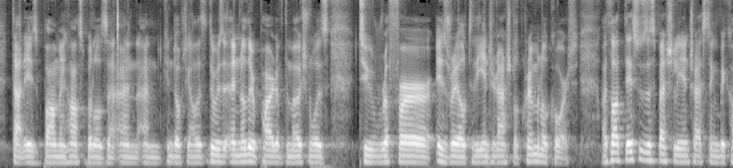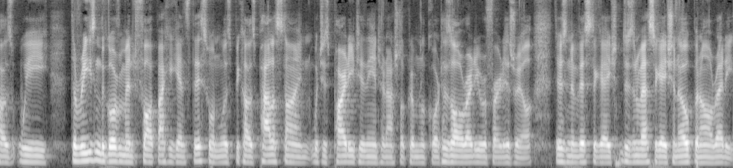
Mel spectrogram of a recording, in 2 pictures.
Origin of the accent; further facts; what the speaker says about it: Fairhouse, Leinster, Ireland; I'm from Fairhouse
